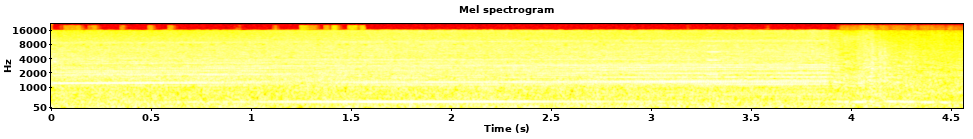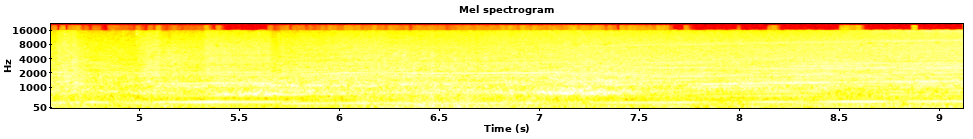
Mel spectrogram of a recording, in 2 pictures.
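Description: Super Formula race car in a racing video game at Interlagos, engine holding a high steady whine down the straight, dipping briefly as it shifts or lifts, then climbing again, close and continuous with no talk.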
